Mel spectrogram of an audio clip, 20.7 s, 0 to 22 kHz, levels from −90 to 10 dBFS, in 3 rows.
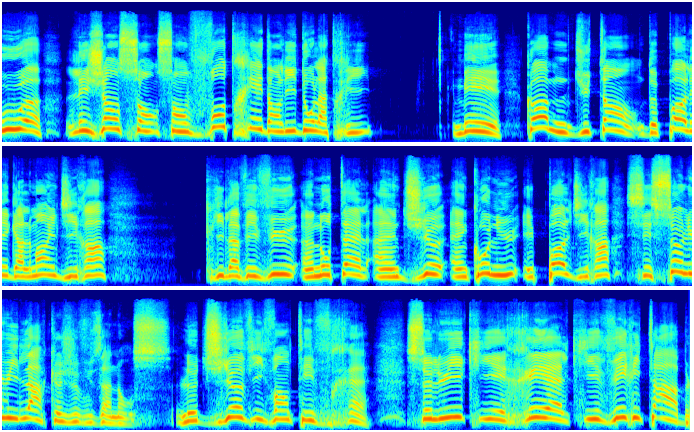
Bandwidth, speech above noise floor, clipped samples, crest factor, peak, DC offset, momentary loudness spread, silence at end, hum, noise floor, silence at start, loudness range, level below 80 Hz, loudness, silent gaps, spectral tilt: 17.5 kHz; 55 dB; under 0.1%; 16 dB; -2 dBFS; under 0.1%; 8 LU; 0 s; none; -73 dBFS; 0 s; 3 LU; -68 dBFS; -17 LUFS; none; -3.5 dB/octave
